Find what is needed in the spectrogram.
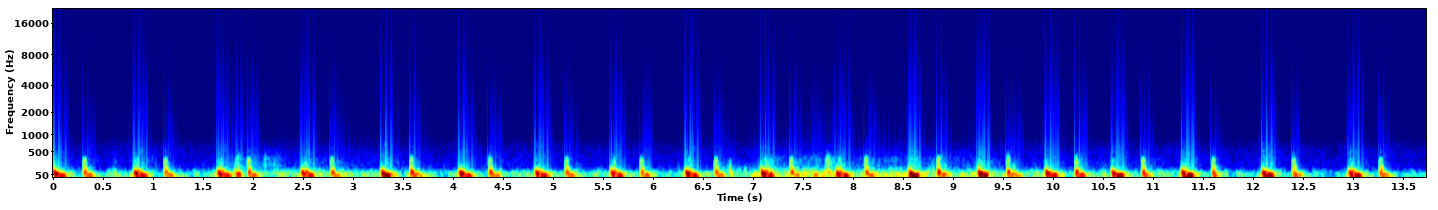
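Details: Male heart auscultated with a stethoscope, recorded partly sitting at a desk and partly lying in bed: steady regular lub-dub at about 80 beats a minute; normal heart sounds.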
